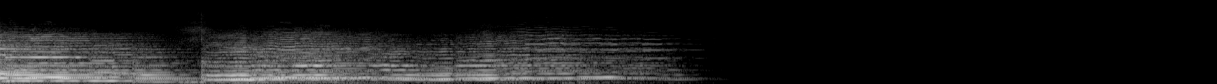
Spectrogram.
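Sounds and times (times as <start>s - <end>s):
clarinet: 0.0s - 7.2s.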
